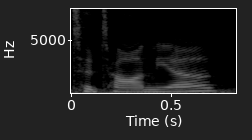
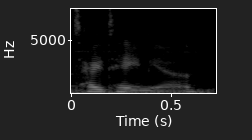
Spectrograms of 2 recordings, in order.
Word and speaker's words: Titania: some Shakespearean discussion as to whether it's actually pronounced Tatana. I think that's ridiculous. So, we're going to say uh Titania. And that's still amic. I just like the hard eye. Titania King.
